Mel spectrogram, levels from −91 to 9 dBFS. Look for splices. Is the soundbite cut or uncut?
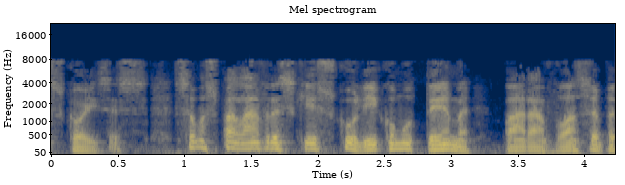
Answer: uncut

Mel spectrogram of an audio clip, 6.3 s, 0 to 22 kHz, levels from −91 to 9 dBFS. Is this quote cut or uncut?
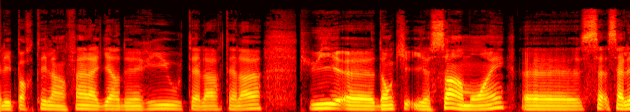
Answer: cut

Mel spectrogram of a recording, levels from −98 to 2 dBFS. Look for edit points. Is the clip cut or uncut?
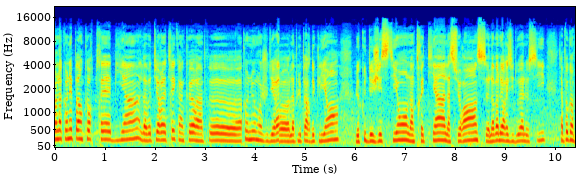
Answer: cut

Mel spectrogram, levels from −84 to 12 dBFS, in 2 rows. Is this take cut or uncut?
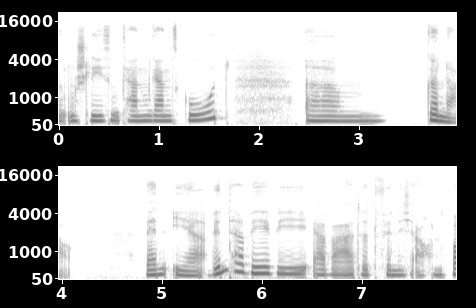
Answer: cut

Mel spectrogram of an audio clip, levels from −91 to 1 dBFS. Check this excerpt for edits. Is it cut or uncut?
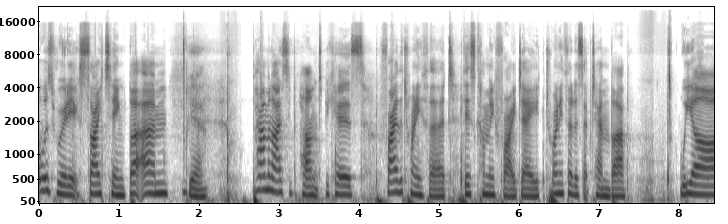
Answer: uncut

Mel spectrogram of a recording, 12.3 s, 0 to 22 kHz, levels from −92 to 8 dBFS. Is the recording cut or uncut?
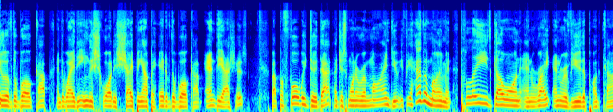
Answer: cut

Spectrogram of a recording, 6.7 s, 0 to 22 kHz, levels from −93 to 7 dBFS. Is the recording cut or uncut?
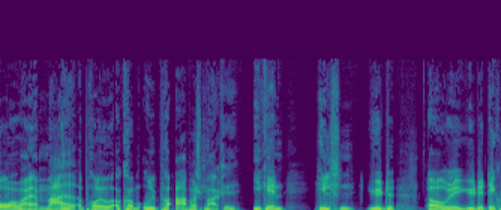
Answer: uncut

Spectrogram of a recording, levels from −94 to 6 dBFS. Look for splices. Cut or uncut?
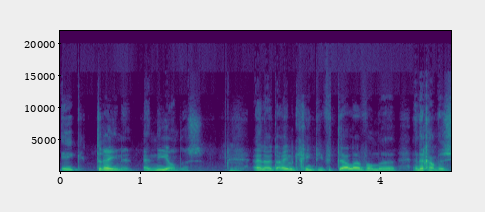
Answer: cut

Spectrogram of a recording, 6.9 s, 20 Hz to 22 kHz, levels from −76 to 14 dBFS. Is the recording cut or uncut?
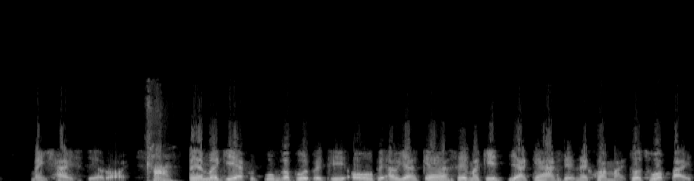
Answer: cut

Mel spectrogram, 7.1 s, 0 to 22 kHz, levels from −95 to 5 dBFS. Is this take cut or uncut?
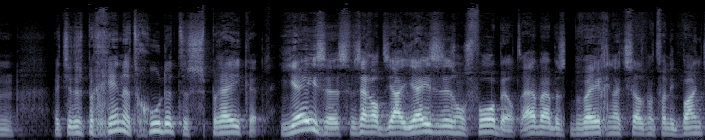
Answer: cut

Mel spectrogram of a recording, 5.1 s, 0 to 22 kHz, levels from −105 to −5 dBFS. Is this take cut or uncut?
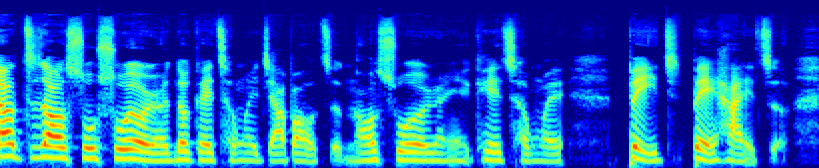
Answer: uncut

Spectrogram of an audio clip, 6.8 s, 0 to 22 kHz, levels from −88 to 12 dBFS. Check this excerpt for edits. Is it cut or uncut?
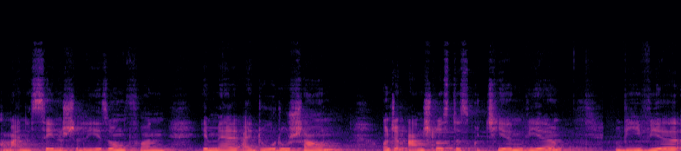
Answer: uncut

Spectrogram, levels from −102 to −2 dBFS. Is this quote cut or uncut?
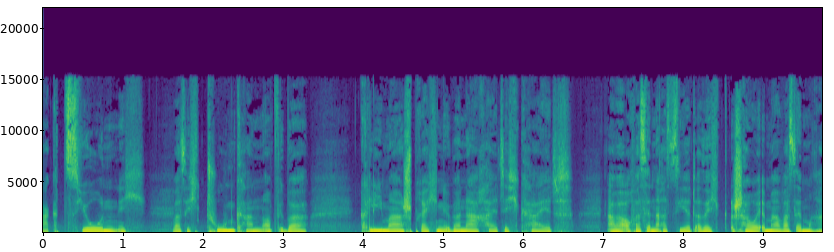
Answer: cut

